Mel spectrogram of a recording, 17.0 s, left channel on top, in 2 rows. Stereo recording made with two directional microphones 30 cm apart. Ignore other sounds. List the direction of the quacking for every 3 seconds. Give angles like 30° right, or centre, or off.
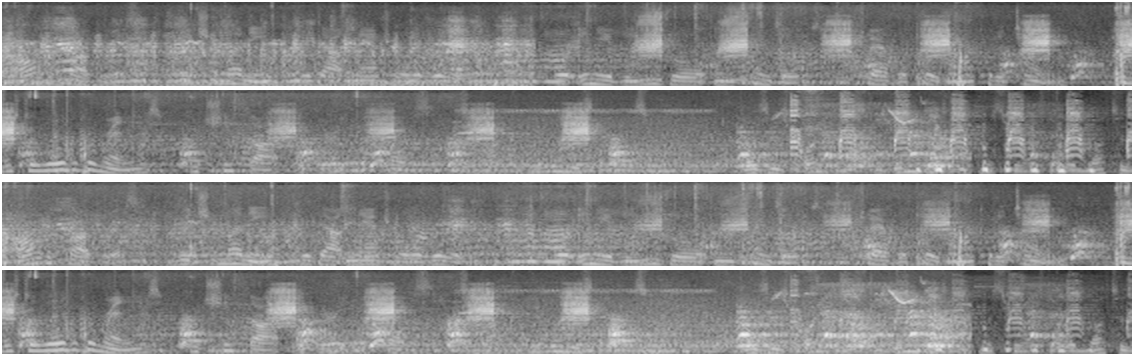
50° left, 50° left, 40° left, 40° right, 20° left, 50° left.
